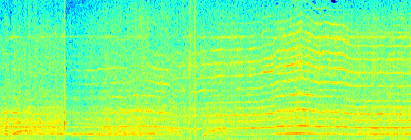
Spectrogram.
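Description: Brushless electric RC speedboat motors whining at speed across the water, the high whine wavering up and down in pitch with the throttle.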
